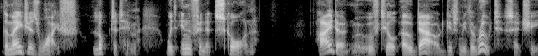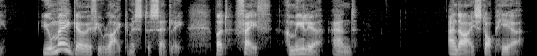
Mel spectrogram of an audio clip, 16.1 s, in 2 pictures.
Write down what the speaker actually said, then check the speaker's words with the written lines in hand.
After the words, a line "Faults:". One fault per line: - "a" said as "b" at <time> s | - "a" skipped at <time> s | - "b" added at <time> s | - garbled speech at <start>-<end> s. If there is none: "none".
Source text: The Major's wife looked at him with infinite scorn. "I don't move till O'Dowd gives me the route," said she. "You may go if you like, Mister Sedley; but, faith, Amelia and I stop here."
The Major's wife looked at him with infinite scorn. "I don't move till O'Dowd gives me the route," said she. "You may go if you like, Mister Sedley; but, faith, Amelia and and I stop here."
Faults:
- "and" added at 14.8 s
